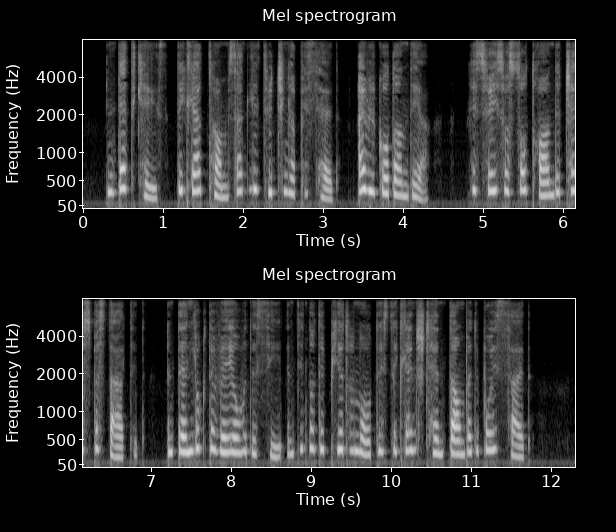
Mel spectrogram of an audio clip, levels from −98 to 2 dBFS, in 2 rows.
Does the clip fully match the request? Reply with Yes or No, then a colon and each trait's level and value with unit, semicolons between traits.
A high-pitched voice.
Yes: very high, 280 Hz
